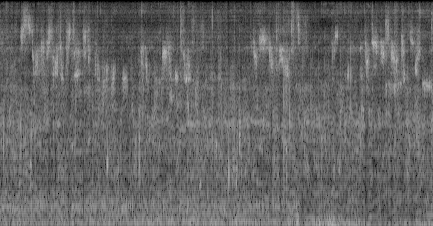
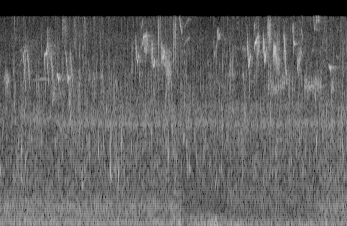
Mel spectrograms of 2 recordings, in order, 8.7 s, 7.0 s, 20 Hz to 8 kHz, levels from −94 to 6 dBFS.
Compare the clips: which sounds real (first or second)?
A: second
